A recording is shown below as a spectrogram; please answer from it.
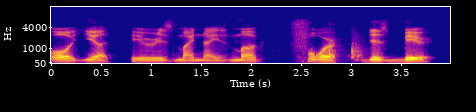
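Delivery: lousy put-on Russian accent. Doing his voice for a friend who doesn't live in Russia: put-on Russian accent. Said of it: "my Russian accent".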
